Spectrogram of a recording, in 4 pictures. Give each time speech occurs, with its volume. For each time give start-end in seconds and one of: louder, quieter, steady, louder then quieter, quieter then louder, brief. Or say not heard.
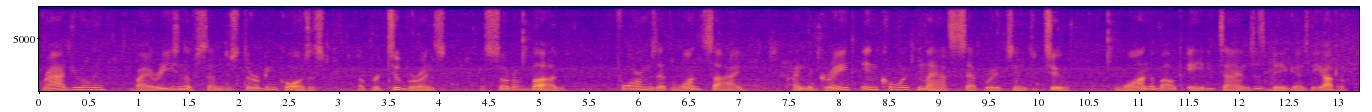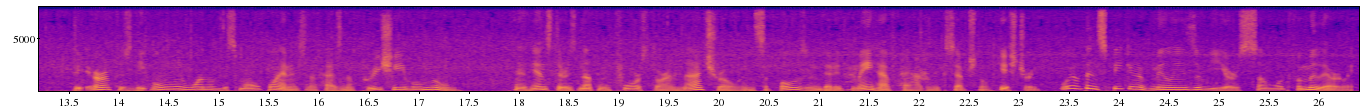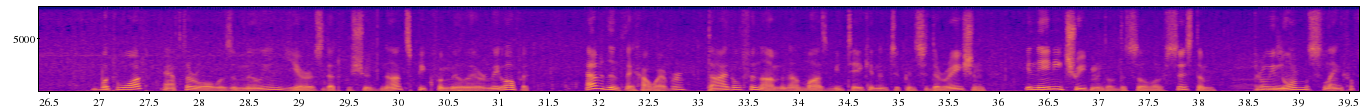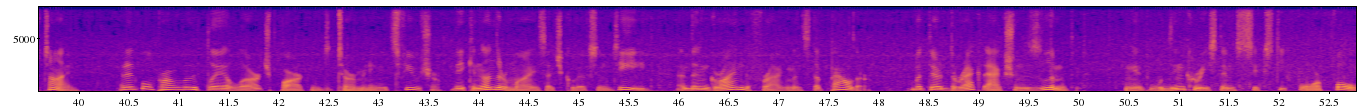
0.0-52.7 steady.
